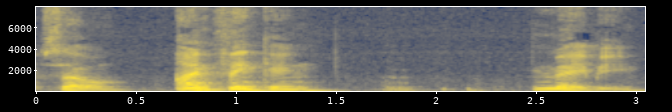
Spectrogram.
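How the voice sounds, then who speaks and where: He draws out his words in a mid-range voice with lively intonation. The man hosts a fan Q&A show, and he answers listener questions in informal chat that's profane and full of jokes.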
